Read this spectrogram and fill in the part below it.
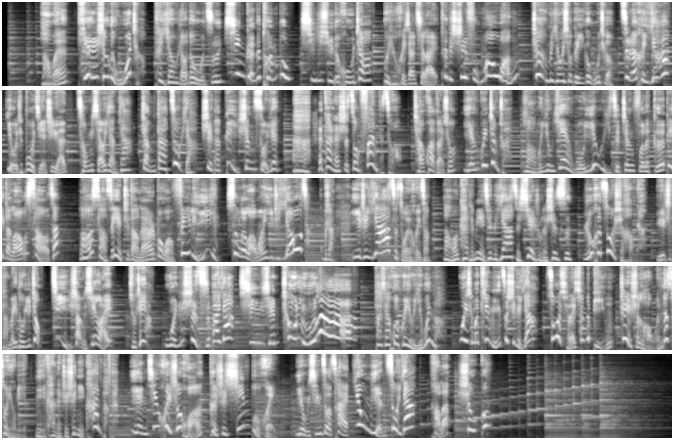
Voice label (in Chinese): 男 搞怪风格; 老文做鸭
